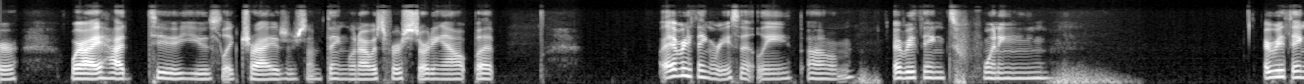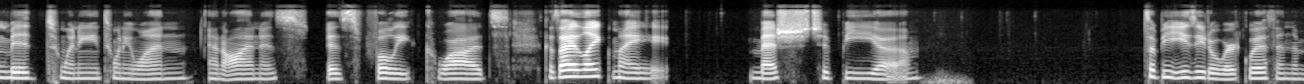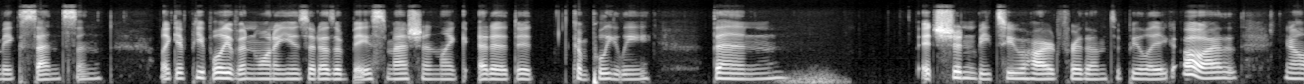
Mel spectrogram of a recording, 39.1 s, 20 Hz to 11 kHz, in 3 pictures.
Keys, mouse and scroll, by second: 17.2-17.7 scroll up 2, 17.7 scroll down 2, 18.4-29.7 ctrl+middle drag, 29.7-30.1 scroll up 1, 30.3 scroll down 2, 32.8 Tab, 33.5 click, 34.6 Tab, 35.2-36.5 middle drag, 36.5 shift+scroll up 2, 36.7-37.7 shift+middle drag, 37.7 click, 38.8 l.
